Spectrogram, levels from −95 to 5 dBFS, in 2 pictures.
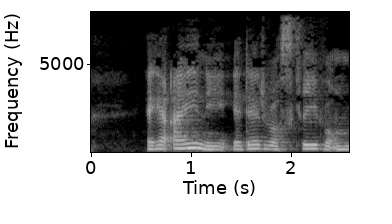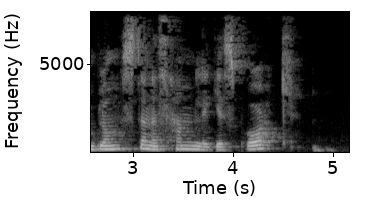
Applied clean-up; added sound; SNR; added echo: none; none; none; none.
